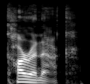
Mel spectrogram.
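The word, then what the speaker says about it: coronach: you say this word i think it's koranak c-o-r-o-n-a-c-h noun from 1530 this is a funeral dirge sung or played on the bagpipes in scotland and ireland another pronunciation would be karanak i'm sure i'm not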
